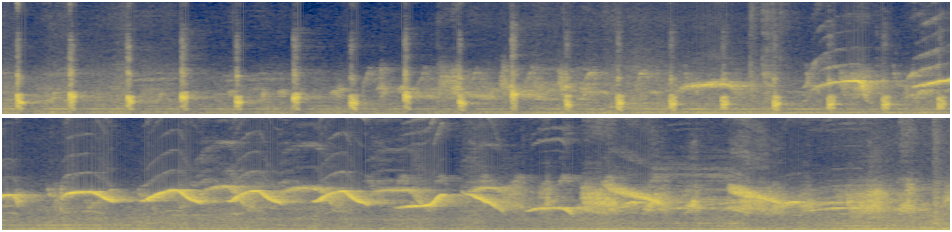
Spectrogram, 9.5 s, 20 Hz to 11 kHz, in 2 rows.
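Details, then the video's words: Caged Chinese hwamei, a tame bird said to sing and fight well, singing on a sunny day: a run of sharp repeated clicks about twice a second, then loud rich whistled phrases sweeping up and down, rising and falling in quick varied loops. "CHIM THUẦN 100% - CHƠI CÁNH ÔM CÓNG HÓT TỐT ĐẤU TỐT"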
